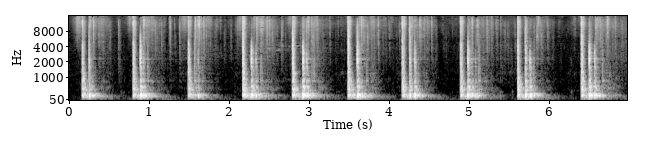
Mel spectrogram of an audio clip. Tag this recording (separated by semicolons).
Friction; Crash; Metal; Tool; Hit; Impact; Smash; Steel; Bang; Plastic; Boom; Tools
